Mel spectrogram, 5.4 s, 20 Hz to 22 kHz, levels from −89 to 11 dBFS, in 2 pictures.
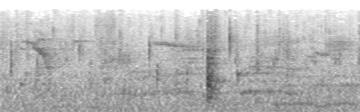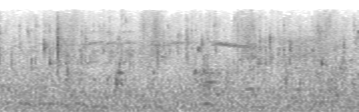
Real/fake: real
